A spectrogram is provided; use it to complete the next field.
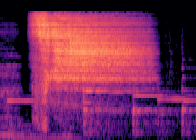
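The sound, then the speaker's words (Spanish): A voice imitates a strong rushing wind with one long, breathy whoosh that swells quickly, holds for over a second, then fades, fairly loud with no other sounds. “Iba tan rápido que al pasar provocaba un viento muy fuerte que hacía...”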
